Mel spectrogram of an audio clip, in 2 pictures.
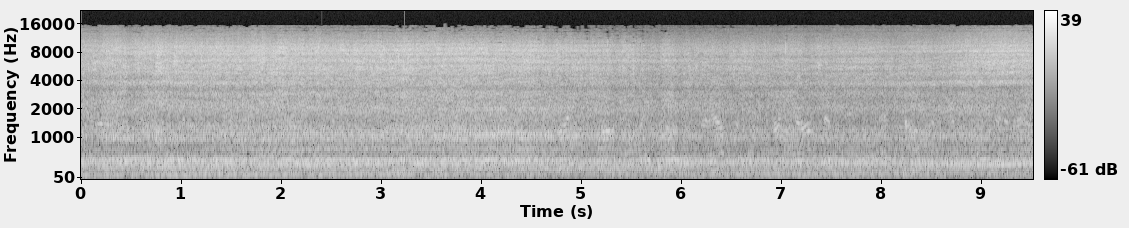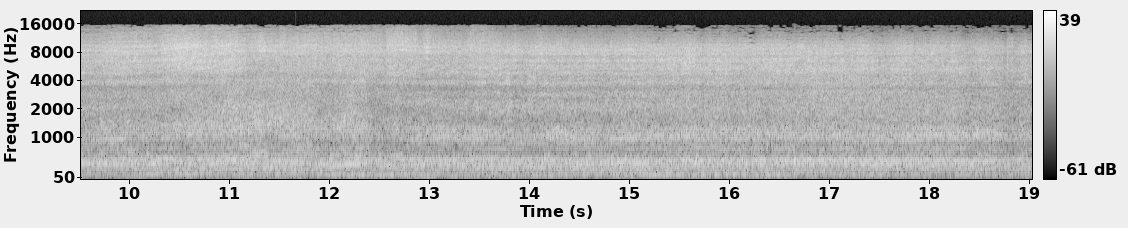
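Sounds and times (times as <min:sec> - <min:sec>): race car engines roaring: 0:00.0 - 0:19.0.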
